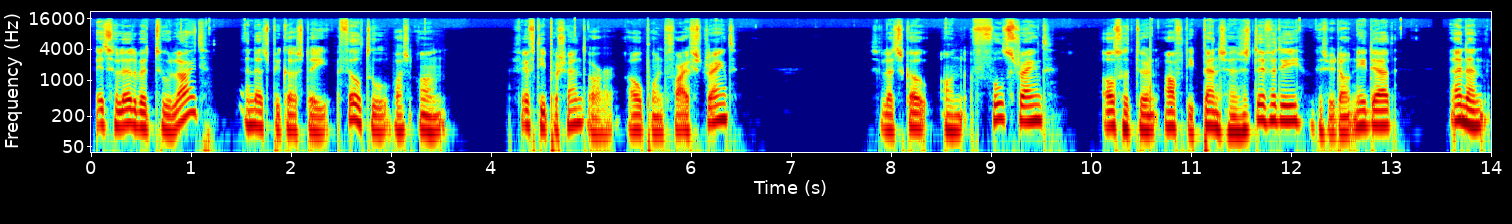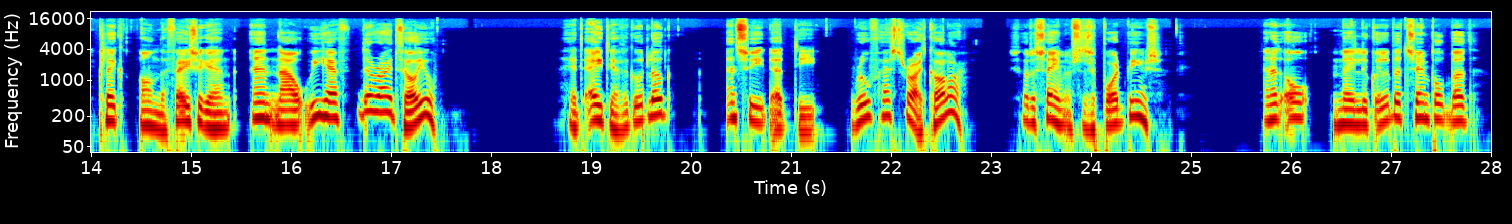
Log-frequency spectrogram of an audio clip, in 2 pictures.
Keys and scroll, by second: 18.4 a, 19.7 a.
